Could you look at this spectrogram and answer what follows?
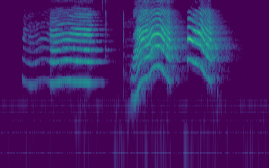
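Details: Talking pet ringneck parrot indoors gives a steady whistled tone followed by two loud bending, squawky word-like syllables, clear and close in a quiet room.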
